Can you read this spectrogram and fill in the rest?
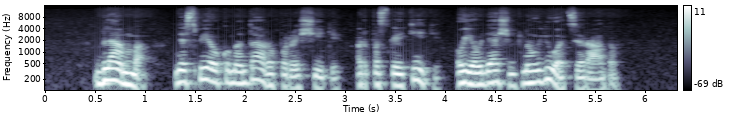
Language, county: Lithuanian, Telšiai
